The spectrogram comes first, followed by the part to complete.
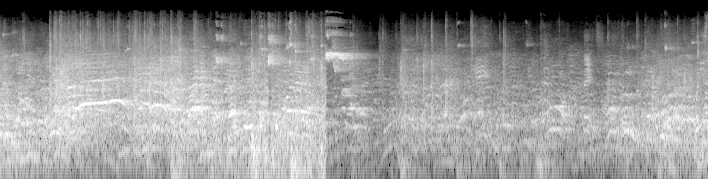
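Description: Basketball game in a large gym: the ball bouncing on the hardwood, sneakers squeaking and players' and spectators' voices. A referee's whistle sounds briefly about six and a half seconds in, stopping play, and the court is quieter after it.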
